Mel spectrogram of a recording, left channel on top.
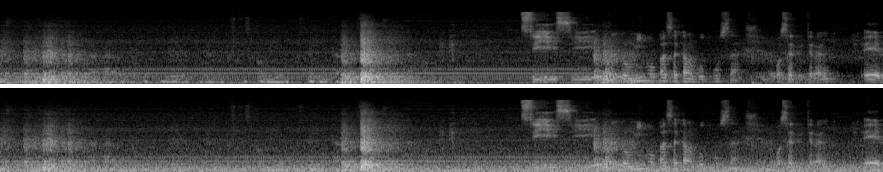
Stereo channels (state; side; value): noise; right; rumble, 1 dB below the sound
